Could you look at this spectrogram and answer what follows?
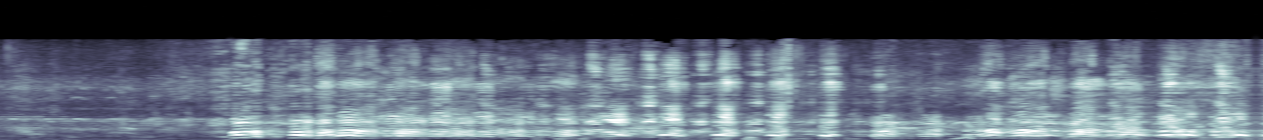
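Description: Laughter, breaking out about a second in and going on in overlapping peals.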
